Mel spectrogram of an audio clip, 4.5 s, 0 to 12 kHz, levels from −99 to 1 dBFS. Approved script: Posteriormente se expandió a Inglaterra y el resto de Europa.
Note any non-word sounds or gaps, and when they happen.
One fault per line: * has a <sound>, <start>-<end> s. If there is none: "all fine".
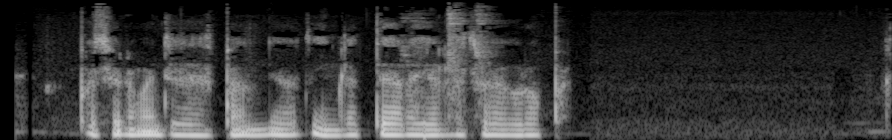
all fine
